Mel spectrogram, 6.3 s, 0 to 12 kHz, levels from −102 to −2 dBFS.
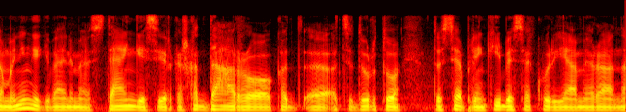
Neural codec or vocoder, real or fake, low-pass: none; real; 7.2 kHz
